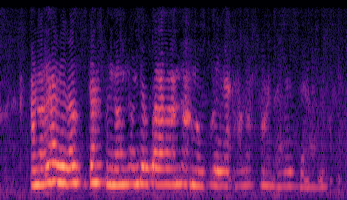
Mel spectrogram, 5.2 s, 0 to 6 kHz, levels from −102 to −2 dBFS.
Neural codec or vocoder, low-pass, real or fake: codec, 16 kHz, 2 kbps, FreqCodec, smaller model; 5.4 kHz; fake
